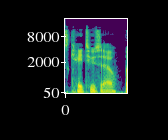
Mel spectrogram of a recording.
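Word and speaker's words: K-2SO: Yeah, the official pronunciation guide is K2SO, but it was weird.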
